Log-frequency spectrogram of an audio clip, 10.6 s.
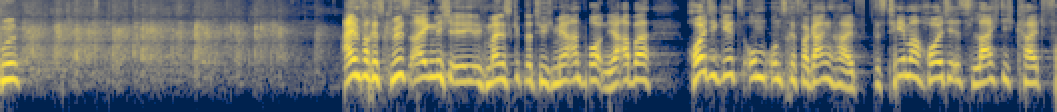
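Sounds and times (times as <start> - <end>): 
speech: 0.0 - 0.4, 3.5 - 10.5
applause: 0.0 - 3.8.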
